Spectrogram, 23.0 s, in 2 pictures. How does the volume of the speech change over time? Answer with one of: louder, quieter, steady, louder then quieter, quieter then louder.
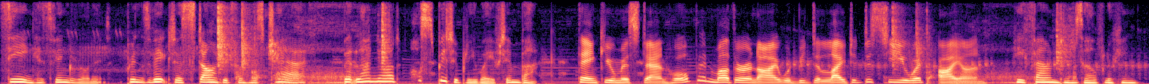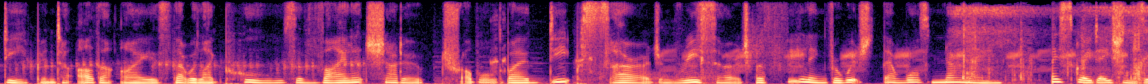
steady.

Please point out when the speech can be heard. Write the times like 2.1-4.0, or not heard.
0.0-22.9.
